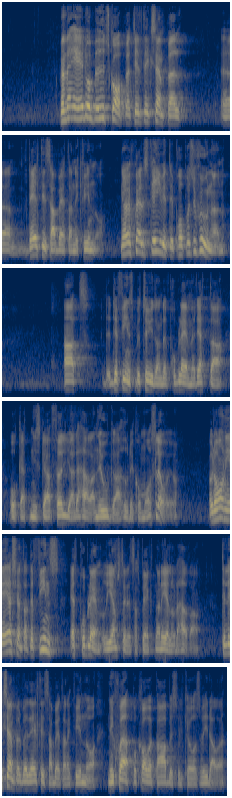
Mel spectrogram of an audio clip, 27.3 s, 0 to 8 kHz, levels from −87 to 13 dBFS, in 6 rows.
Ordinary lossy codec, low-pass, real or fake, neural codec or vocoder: none; 7.2 kHz; real; none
